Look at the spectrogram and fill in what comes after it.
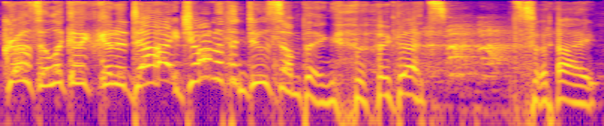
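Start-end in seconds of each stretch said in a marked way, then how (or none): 0.0-2.3 mock squeamish shriek. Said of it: "I'd be like".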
